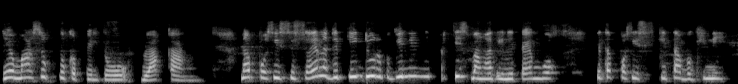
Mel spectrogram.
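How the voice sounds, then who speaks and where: A woman telling her personal religious testimony in an animated, emotional way, on a dull lo-fi recording. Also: high voice, brisk. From Indonesia. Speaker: testimony giver.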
